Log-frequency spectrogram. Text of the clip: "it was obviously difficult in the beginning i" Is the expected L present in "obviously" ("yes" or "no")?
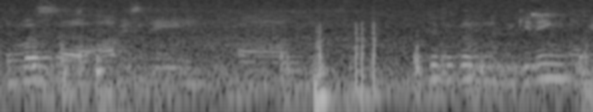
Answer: yes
